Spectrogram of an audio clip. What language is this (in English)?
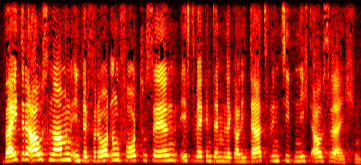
Swiss German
